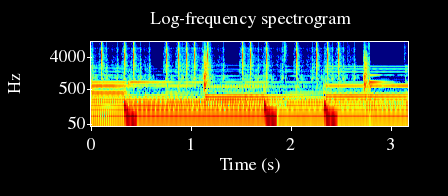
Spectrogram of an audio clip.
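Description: Quick clusters of key taps on a new computer keyboard, crisp and fairly close, sounding over a steady background hum.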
